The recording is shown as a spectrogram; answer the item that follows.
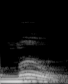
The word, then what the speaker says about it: mow: Let's move on to part C, pronunciation. Number 1, gulf. Not gulf, gulf. 2, governor. 3, area. Not area. Area. 4, mow. Not move, mow.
